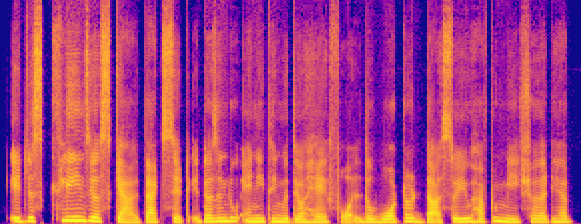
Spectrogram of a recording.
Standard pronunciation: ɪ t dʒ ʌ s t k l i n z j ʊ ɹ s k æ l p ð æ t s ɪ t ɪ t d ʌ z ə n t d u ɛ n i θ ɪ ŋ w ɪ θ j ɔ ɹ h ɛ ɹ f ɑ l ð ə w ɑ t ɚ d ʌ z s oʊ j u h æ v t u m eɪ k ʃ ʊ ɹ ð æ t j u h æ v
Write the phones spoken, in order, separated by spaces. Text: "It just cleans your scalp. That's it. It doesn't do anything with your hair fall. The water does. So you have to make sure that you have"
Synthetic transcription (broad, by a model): ɪ t dʒ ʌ s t k l i n z j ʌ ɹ s k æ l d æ t s ɪ t ɪ t d ʌ z ə n t d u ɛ n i t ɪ ŋ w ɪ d j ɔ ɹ h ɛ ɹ f ɑ l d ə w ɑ t ɚ d ʌ z s oʊ j u h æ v t u m eɪ k ʃ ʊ ɹ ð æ t j u h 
